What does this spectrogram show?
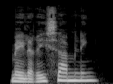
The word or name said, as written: malerisamling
